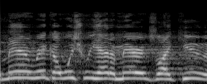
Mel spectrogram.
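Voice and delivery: high, loud, gushing praise; loud, high-pitched admiring fan; envious admirer. Acted. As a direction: gush at a friend in open envy. Admirers voiced at events.

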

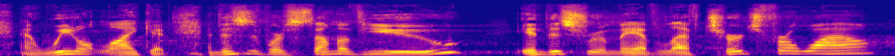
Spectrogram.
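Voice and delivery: ordinary talk

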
